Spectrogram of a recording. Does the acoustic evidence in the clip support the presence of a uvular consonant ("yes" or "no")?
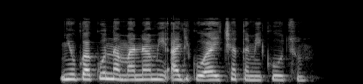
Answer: yes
